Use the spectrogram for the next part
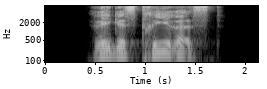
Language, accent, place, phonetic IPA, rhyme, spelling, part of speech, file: German, Germany, Berlin, [ʁeɡɪsˈtʁiːʁəst], -iːʁəst, registrierest, verb, De-registrierest.ogg
- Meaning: second-person singular subjunctive I of registrieren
